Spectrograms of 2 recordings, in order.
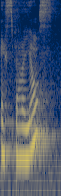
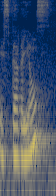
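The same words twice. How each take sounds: The two takes are said the same way.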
